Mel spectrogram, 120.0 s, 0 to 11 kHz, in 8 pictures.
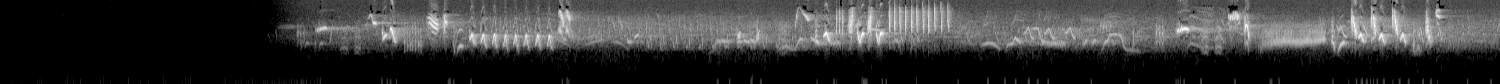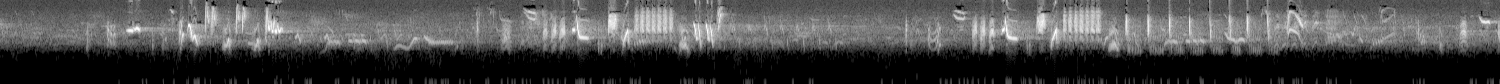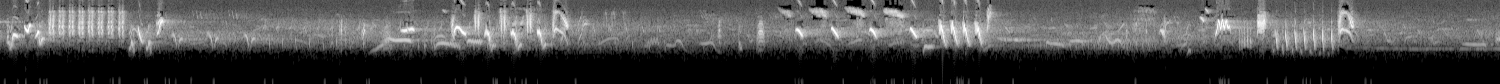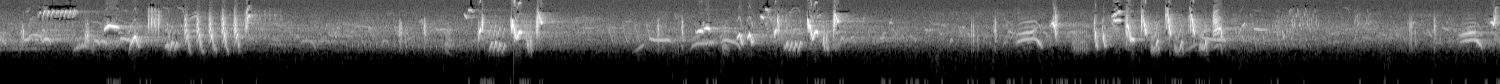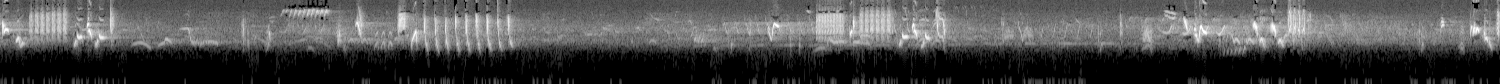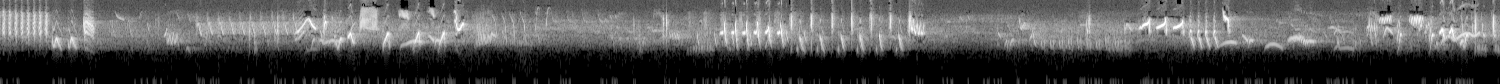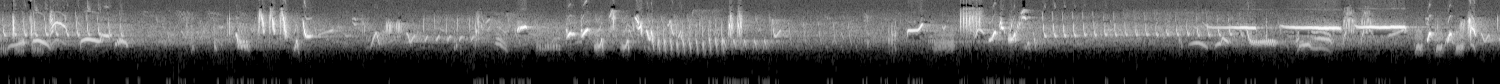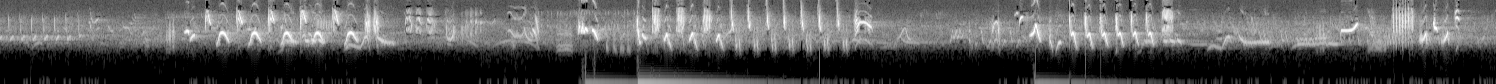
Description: Zur Brutzeit lässt das Männchen sogar seinen Gesang zur Nachtzeit hören, deshalb auch der Name.
Nachtigall(.mp3) und Sprosser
